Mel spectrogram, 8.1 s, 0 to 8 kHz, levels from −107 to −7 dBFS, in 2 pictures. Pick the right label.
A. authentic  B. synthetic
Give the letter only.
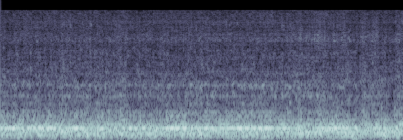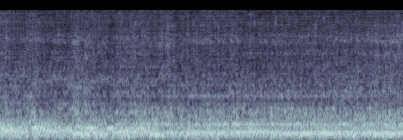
B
